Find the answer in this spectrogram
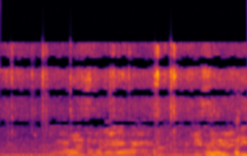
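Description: A person's voice speaking briefly over a steady low background rumble.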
